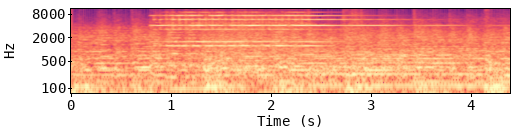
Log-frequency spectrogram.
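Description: A mobile phone ringing for about two seconds, starting about a second in, over background music.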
